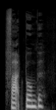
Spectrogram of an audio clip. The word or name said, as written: fartbombe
